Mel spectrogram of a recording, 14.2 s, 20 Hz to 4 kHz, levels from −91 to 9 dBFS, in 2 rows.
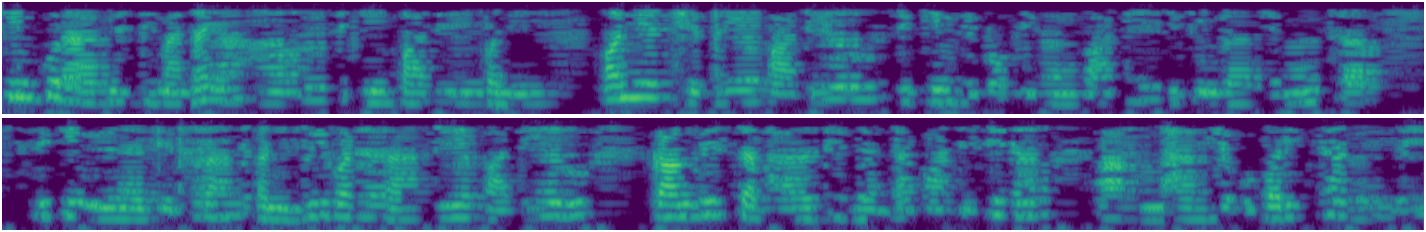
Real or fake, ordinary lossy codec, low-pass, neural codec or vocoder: real; Opus, 64 kbps; 3.6 kHz; none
